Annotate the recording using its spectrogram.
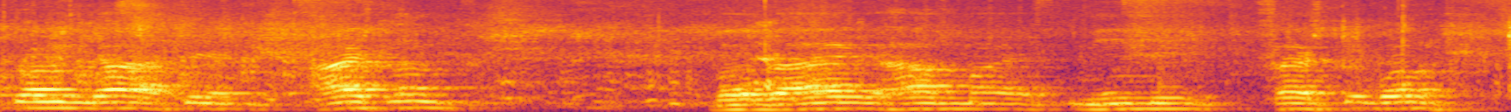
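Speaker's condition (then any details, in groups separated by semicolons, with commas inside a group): Motor neuron disease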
